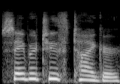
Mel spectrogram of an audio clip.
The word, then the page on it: sabre toothed tiger: American English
